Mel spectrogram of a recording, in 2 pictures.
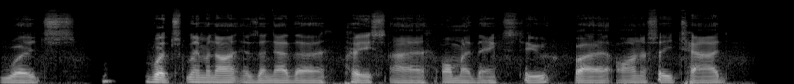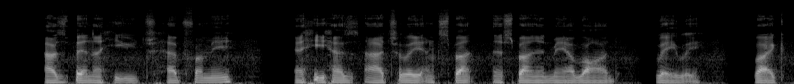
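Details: Male speaker with an uncontrollable speech impediment, improved after about 10 years of speech therapy, formerly relied on an iPad button talking device, unused for almost three years; speech impediment (articulation disorder).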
